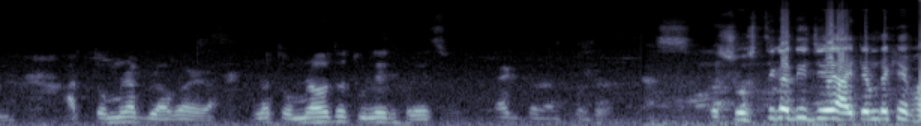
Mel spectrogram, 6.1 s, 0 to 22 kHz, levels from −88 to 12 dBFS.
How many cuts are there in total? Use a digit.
1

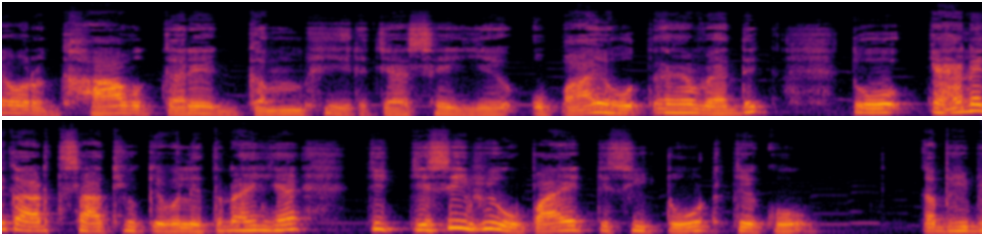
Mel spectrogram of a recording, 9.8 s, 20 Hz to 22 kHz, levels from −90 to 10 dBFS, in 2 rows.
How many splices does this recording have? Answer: 0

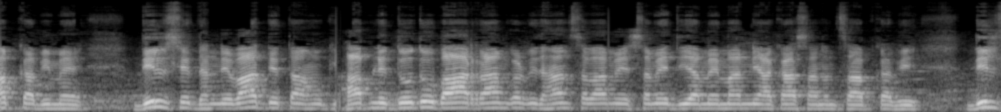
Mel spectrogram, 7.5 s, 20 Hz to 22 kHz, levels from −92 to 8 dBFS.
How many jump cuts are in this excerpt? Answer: 1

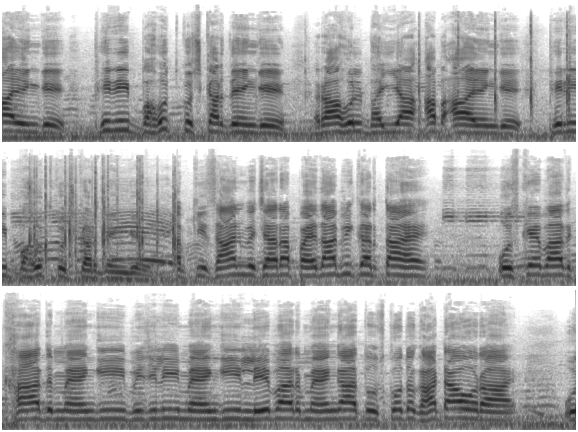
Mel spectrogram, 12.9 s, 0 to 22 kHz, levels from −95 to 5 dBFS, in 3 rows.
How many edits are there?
1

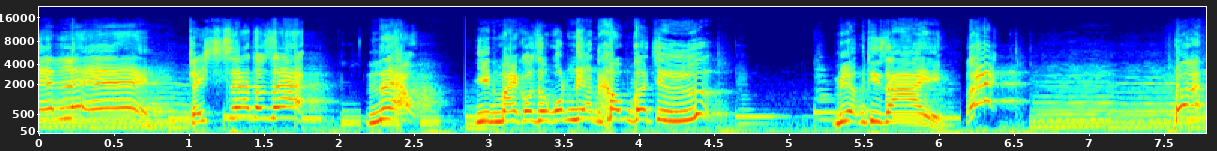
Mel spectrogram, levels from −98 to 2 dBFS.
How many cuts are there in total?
3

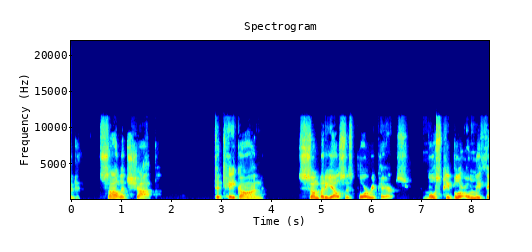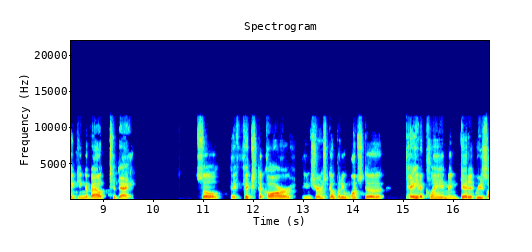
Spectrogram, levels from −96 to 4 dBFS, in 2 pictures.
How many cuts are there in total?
1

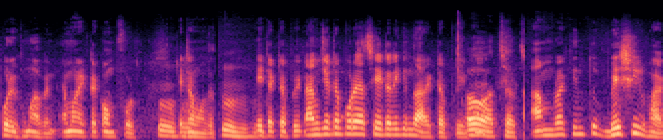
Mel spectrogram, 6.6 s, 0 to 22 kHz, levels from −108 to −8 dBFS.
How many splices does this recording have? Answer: 2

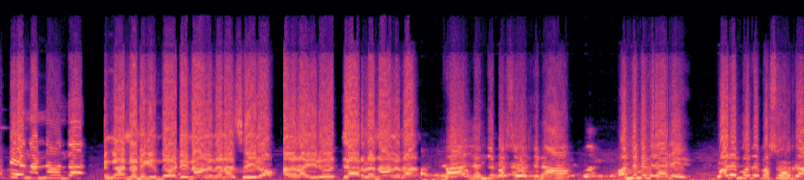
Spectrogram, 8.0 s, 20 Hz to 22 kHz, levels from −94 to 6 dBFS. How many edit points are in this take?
1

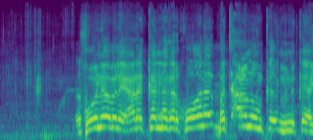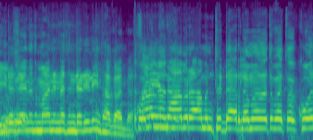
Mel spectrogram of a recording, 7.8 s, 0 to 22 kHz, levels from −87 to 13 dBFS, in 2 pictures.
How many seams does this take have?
1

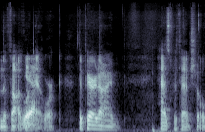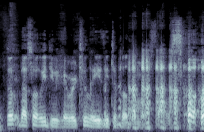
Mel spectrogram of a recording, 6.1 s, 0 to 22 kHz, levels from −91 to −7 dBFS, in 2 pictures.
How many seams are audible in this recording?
1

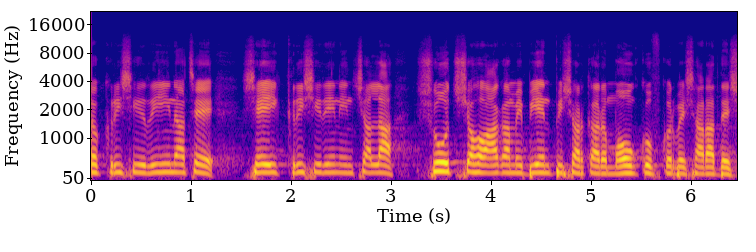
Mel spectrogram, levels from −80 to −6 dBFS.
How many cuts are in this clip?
0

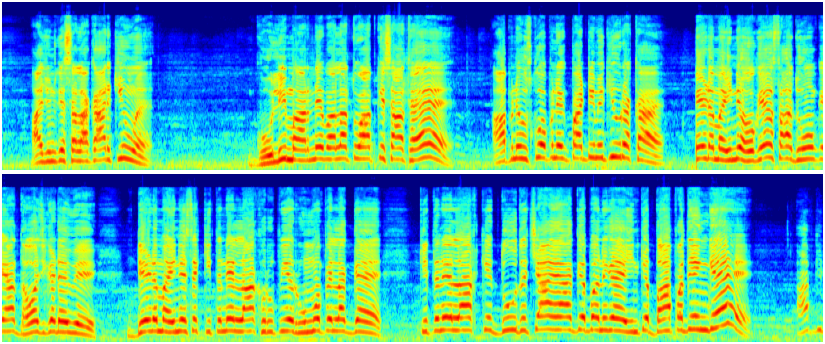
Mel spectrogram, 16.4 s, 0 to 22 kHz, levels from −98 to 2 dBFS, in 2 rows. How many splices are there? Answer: 1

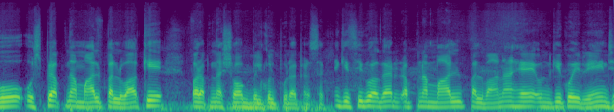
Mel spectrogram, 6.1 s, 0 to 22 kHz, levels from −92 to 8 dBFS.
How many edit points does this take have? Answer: 1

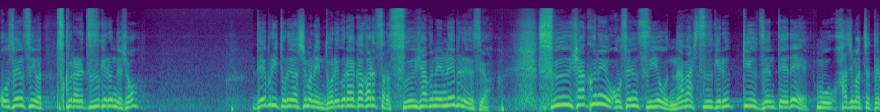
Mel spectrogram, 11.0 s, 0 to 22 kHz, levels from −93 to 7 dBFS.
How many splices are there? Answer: 1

